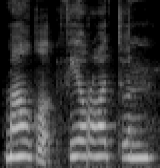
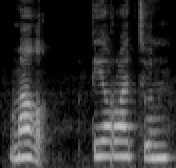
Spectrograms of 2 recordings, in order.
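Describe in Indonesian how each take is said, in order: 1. Ada vokal tambahan e setelah magh. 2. Tidak ada vokal setelah magh. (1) "Jangan teman-teman membacanya seperti ini" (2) "Yang tepat adalah"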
